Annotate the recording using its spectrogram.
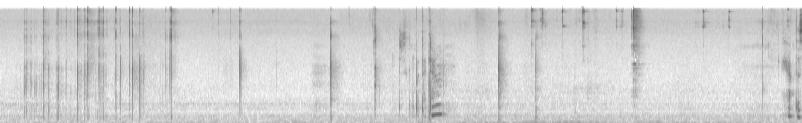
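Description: Burning incense match crackling and popping with many sharp pops, a quick cluster in the first few seconds, then scattered pops; she wonders whether the humidity makes them pop.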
